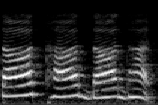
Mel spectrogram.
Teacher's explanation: बिना दांत को टच किए आप ता, था, दा, धा इन किसी का उच्चारण नहीं कर सकते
